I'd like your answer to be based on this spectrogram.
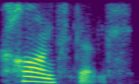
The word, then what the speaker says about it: Constance: Oh, Constance.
